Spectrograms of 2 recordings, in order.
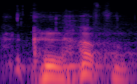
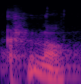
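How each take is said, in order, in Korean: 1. 세 음절이고 b 뒤의 모음으로 끝나요. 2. 두 음절이고 p 받침으로 끝나요. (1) "일본 말로는 이 클럽이 발음이 좀 달라요" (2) "일본은 술집을 클럽이라고 합니다"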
